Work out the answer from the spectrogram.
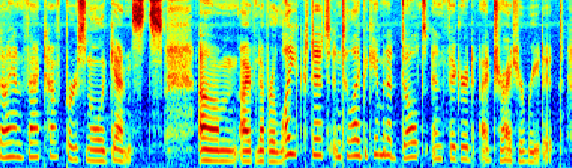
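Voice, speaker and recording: A woman hosting a book channel, reading a novel aloud and commenting on it in a sassy, sarcastic way, her voice croaky from a sinus infection. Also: on the high side, dark tone. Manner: sniffing and coughing.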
